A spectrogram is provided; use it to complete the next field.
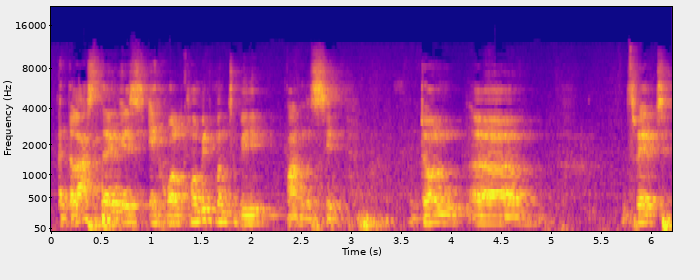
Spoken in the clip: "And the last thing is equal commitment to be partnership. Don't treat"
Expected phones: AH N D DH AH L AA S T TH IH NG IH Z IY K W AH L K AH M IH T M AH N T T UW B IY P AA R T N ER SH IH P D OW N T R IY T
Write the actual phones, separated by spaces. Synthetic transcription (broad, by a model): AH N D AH L AA S T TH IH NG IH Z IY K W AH L K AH M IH T M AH N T T UW B IY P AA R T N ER S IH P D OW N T R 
